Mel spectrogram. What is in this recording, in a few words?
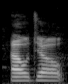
"aujau", Cantonese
